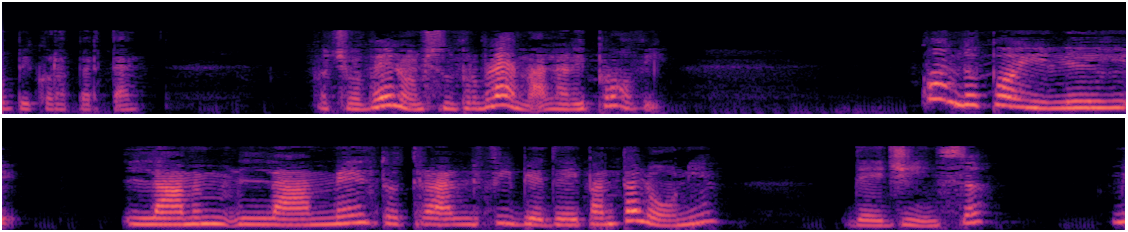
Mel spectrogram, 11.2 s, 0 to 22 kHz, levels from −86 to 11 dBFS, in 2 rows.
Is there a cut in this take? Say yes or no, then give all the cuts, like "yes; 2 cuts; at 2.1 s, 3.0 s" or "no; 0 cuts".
no; 0 cuts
